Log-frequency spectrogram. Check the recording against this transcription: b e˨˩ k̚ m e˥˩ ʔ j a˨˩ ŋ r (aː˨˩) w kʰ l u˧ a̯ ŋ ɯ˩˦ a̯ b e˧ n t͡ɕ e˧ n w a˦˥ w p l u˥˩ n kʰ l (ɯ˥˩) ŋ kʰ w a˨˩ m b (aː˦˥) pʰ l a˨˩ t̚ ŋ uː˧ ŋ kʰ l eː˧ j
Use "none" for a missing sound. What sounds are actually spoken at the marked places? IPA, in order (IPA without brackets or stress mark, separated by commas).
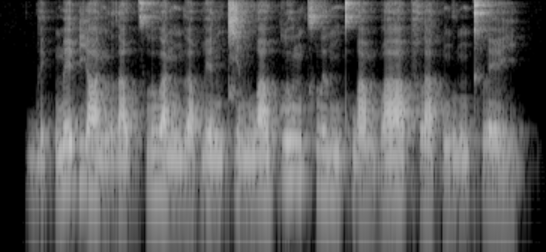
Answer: a˨˩, ɯ˦˥, aː˥˩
